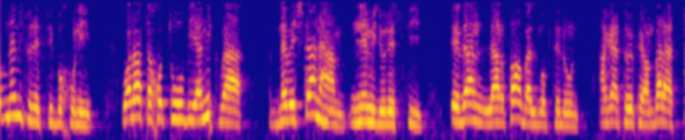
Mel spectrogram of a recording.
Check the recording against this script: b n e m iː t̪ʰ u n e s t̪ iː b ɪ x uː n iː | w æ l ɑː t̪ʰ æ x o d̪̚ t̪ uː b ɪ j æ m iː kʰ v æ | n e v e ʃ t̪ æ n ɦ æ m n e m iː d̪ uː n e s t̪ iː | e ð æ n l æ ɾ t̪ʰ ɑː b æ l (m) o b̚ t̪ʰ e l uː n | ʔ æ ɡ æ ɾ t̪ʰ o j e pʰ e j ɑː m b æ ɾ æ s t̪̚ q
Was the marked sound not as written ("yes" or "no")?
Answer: no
